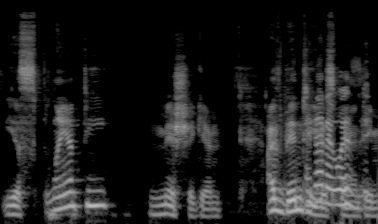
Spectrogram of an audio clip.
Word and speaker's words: Ypsilanti: I think you're right. It's Ypsilanti because it's Ypsilanti.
